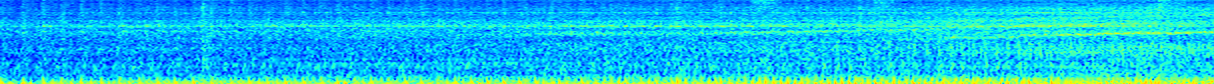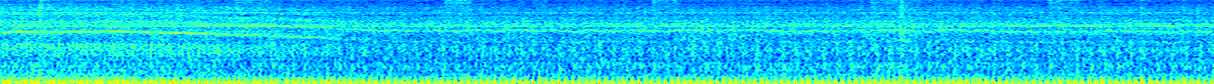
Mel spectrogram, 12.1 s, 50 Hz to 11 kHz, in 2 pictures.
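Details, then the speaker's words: 1995 Yamaha Virago 1100 V-twin, first start after about 12 years sitting, carbs cleaned: steady, even low thrum with a slight rise in revs midway, no knocks or misses; running normally. "Well, guys, it runs, huh? First start in 13 years."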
